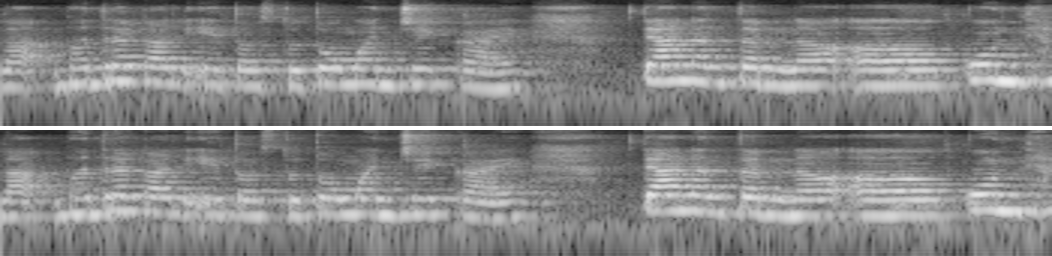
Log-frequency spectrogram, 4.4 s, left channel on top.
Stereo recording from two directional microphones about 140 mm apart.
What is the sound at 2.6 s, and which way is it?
A woman's voice, 15° left (ahead or behind).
